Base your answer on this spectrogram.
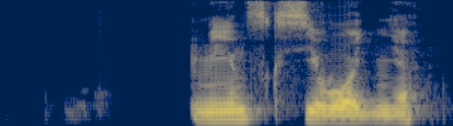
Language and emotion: Russian, neutral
